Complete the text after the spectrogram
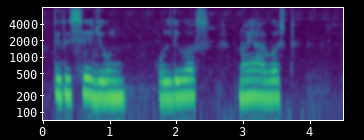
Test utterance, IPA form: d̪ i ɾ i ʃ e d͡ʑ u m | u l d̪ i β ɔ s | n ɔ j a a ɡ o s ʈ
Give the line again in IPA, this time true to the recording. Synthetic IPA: t̪ i ɾ i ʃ e d͡ʑ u n | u l d̪ i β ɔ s | n ɔ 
